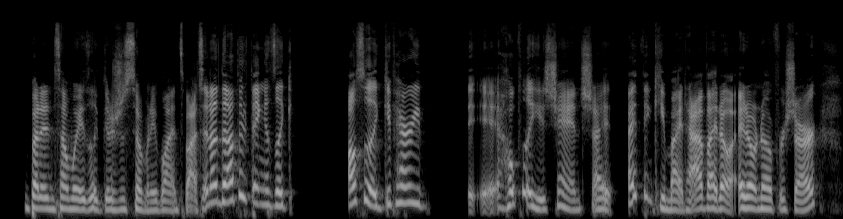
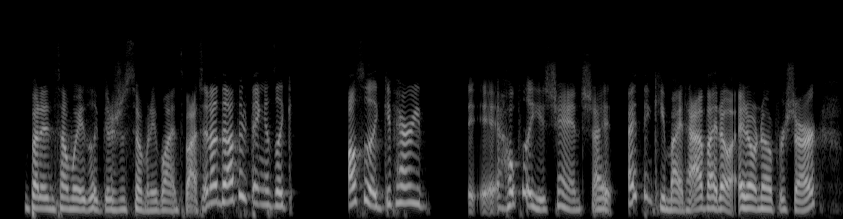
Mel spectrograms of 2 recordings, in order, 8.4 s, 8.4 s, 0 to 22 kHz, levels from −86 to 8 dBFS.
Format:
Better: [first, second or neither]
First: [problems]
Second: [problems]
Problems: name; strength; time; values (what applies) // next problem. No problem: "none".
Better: first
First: none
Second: muffled; very; fading above 1.5 kHz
